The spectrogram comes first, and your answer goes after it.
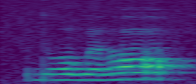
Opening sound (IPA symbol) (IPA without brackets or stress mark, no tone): dʱ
